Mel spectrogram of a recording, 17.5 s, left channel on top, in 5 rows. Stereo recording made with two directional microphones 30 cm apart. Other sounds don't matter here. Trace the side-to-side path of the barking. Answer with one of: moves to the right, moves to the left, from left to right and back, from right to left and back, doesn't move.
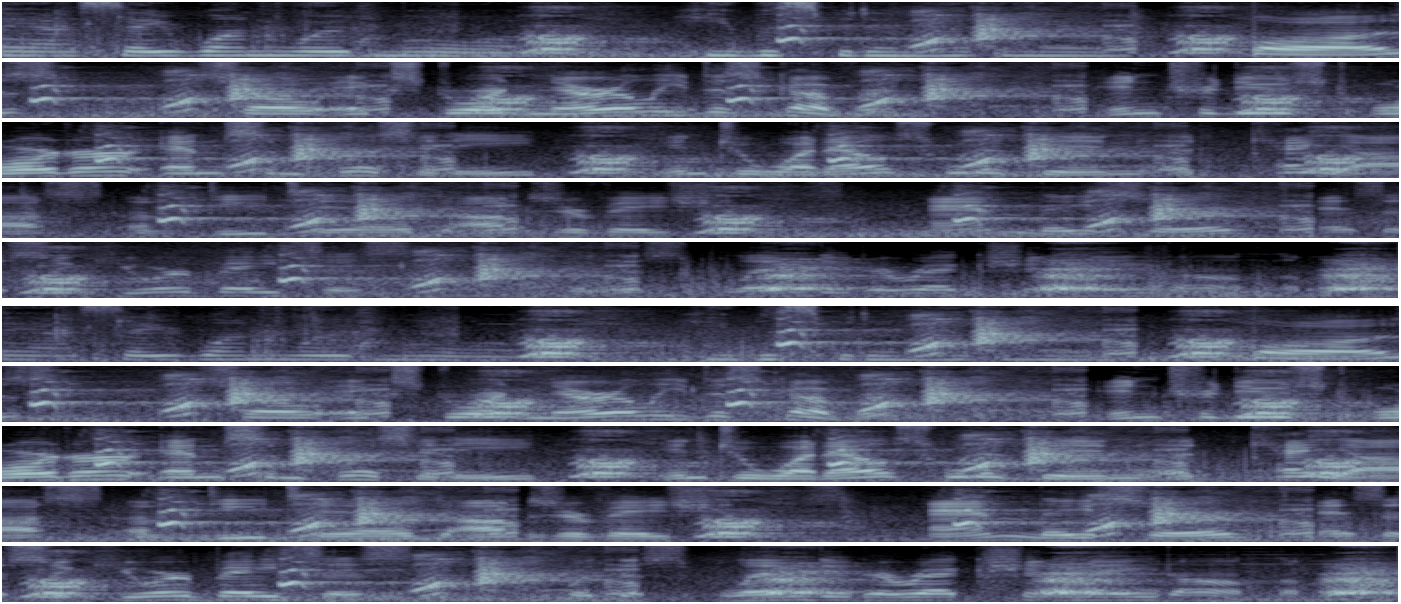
doesn't move.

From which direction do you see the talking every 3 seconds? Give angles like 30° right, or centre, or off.
40° left, 20° left, 10° right, 30° right, 50° right, 50° right.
